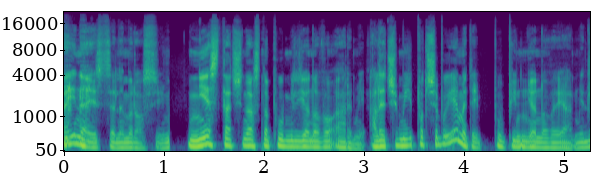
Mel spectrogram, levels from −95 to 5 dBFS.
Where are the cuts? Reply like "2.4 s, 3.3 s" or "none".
0.9 s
